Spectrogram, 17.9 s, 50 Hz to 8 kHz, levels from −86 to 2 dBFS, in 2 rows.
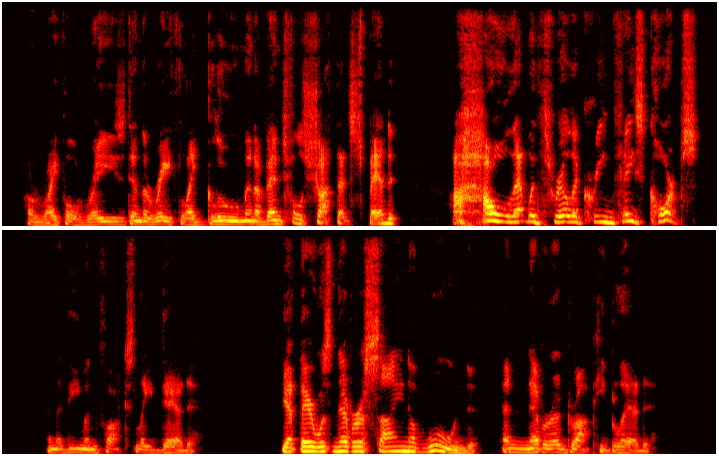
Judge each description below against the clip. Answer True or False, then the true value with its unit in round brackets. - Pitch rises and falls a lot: True (8.2 semitones)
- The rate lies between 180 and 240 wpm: False (145 wpm)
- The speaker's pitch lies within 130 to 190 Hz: True (135 Hz)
